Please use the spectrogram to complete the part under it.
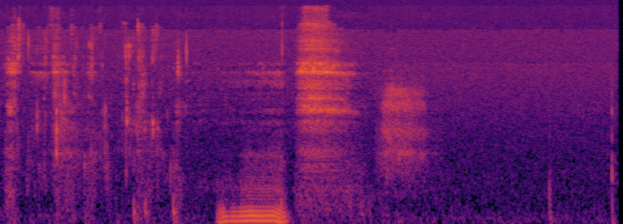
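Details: Asleep indoors, the dog Dasha gives a single loud, low, buzzing snore, followed by soft breathy exhales and light rustling.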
